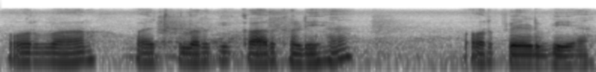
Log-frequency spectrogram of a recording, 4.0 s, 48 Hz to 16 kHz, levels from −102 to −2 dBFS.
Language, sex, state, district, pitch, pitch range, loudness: Hindi, male, Uttar Pradesh, Saharanpur, 115 Hz, 110-120 Hz, -19 LUFS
